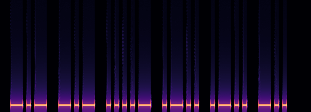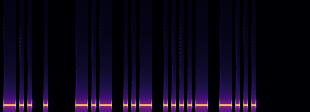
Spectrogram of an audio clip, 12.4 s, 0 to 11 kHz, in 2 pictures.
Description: Morse code, heard as a keyed tone, about 15 wpm, 700 Hz. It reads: KK4LLD DE KU4B
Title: USA Callsign DE Callsign 15wpm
